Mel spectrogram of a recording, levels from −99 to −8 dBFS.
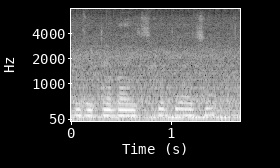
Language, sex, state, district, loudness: Bengali, male, Tripura, West Tripura, -13 LUFS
